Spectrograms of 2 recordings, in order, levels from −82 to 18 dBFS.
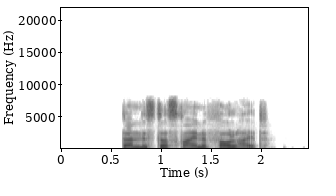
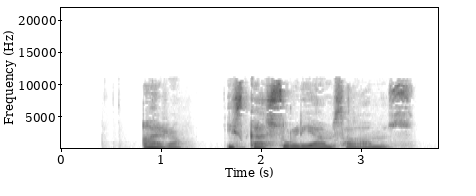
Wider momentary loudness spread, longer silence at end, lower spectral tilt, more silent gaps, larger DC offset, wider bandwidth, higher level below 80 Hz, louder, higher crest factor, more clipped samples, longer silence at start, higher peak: about the same, 10 LU vs 12 LU; first, 0.4 s vs 0.25 s; about the same, -3 dB/octave vs -3 dB/octave; neither; neither; second, 8.4 kHz vs 11.5 kHz; first, -58 dBFS vs -70 dBFS; first, -19 LUFS vs -25 LUFS; about the same, 20 dB vs 20 dB; neither; second, 0.6 s vs 0.8 s; first, -2 dBFS vs -8 dBFS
